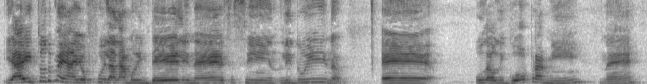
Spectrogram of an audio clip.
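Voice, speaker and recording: A woman's voice: on the high side, moderate pace. A woman guest on a podcast telling an emotional personal testimony, acting out quoted dialogue as she goes. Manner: animated storytelling, acts out quoted dialogue.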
